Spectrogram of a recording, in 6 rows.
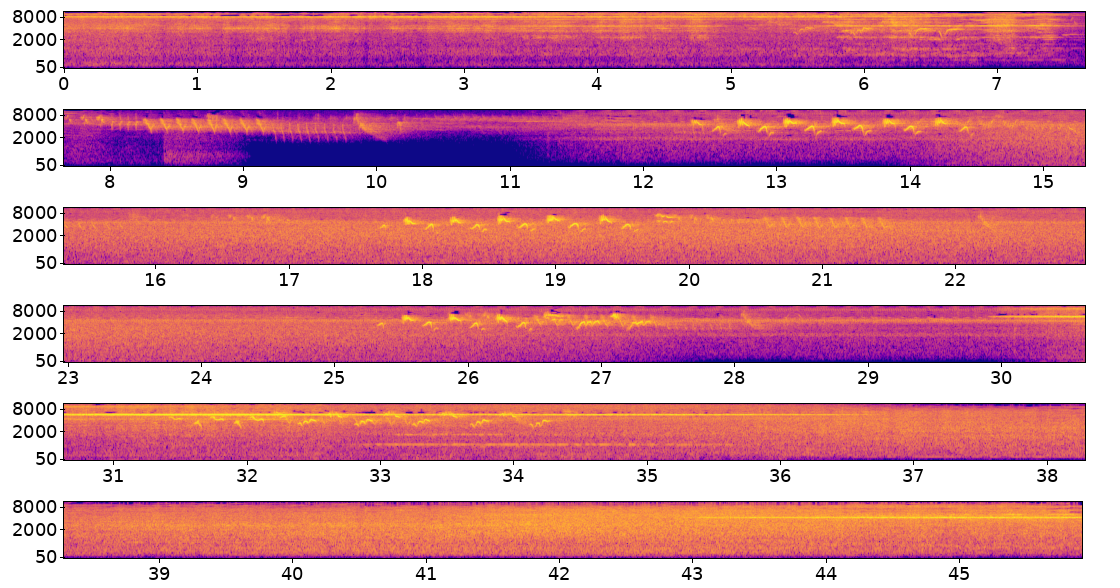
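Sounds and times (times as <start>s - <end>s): high wheel squeal: 0.0s - 8.0s, 14.1s - 27.6s, 30.0s - 37.8s, 42.7s - 45.9s
train wheels rumbling on rail: 14.1s - 27.6s, 30.0s - 45.9s
bird trilling: 30.0s - 37.0s.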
